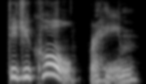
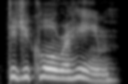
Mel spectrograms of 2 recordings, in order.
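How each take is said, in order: First: There is a pause just before the name. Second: It runs on without a pause before the name. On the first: Raheem is the person being addressed. "this is as if we're talking to Raheem" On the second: Asks whether someone phoned Raheem. "did you call the person called Raheem?"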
